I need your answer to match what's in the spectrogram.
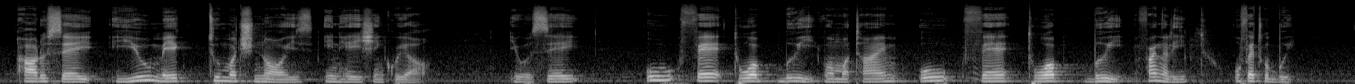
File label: You make too much noise in Haitian Creole Ou fe twop bri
